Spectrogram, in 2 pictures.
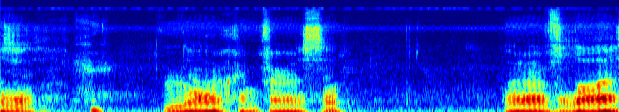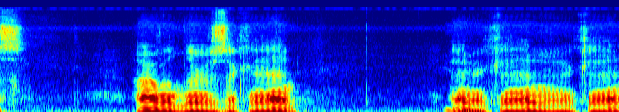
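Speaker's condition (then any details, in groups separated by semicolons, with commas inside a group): Lou Gehrig's disease; onset index finger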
